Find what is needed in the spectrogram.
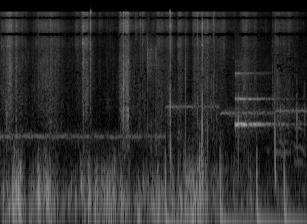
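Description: Footsteps crunching through dry fallen leaves on a woodland path. Sustained music tones sound underneath, one held note at first, then several notes changing every second or so in the second half.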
